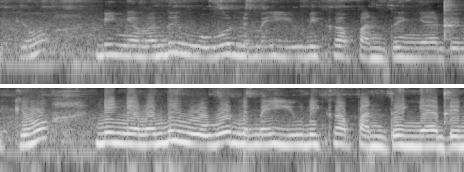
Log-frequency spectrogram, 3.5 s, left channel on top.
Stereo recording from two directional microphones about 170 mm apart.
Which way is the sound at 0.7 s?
45° right (ahead or behind).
